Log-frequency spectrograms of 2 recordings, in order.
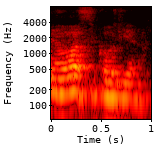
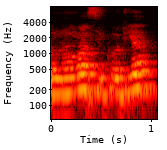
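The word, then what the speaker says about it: نوفا سكوتيا: وی اور ڈبلو کا پروناؤنسیشن اور اس کا تلفظ عربی میں فا سے ہوتا ہے. یہ ہے نووا سکوٹیا. یہ ہے نووا سکوٹیا.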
